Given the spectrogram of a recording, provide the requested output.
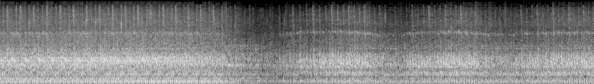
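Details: Detroit Diesel 6-71N two-stroke in a bus after fresh in-frame rebuild, fuel jumpers being checked for leaks; steady fast clatter about four beats a second with loud blower whine, even and unchanging: normal idle.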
